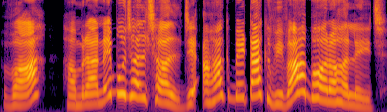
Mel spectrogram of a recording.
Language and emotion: Maithili, surprised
